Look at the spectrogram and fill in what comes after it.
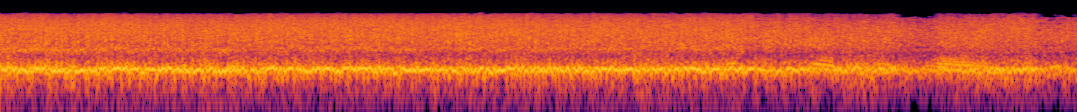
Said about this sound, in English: We've gone for main engine start. We have main engine start.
